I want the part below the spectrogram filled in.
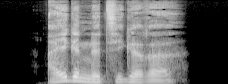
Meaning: inflection of eigennützig: 1. strong/mixed nominative/accusative feminine singular comparative degree 2. strong nominative/accusative plural comparative degree
- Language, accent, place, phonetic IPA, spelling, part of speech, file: German, Germany, Berlin, [ˈaɪ̯ɡn̩ˌnʏt͡sɪɡəʁə], eigennützigere, adjective, De-eigennützigere.ogg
